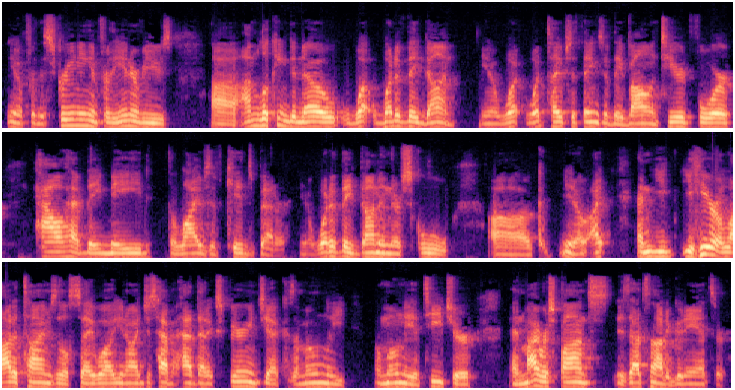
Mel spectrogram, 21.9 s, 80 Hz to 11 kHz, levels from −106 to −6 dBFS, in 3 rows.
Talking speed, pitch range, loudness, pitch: 240 wpm, 105-130 Hz, -20 LUFS, 120 Hz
